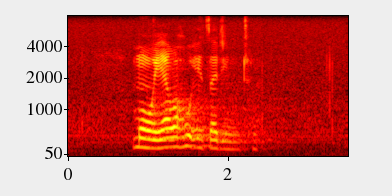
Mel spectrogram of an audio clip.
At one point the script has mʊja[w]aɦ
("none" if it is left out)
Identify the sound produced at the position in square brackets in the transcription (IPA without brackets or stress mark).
w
